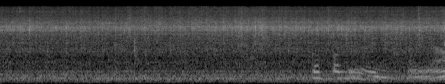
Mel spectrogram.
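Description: Whole capelin frying in hot oil in a pan: a steady sizzle, with a voice briefly heard near the end.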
